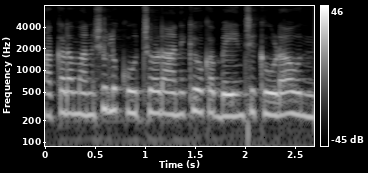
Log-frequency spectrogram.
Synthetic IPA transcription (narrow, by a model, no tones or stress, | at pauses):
ɐkːɐɽɐmɐnuʂulukuːɾt͡ʃɐʋɐɽaːnikiɔkɐbe̞ːɲt͡ʃikuːɽaːund̪i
